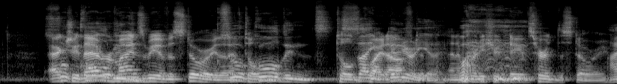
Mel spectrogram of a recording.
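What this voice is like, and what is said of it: Usual voice. Nothing is said of it.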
